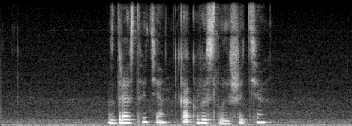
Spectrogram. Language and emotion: Russian, neutral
